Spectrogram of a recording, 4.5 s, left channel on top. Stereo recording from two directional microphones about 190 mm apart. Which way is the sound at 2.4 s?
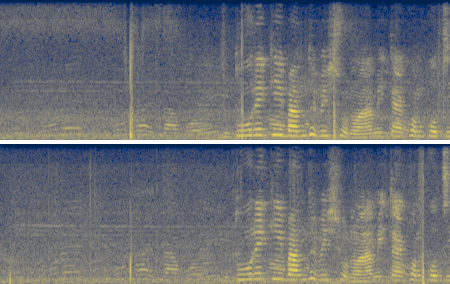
60° left (ahead or behind).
